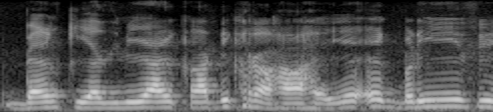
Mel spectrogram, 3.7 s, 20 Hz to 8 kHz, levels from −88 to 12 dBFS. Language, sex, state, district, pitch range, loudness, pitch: Hindi, male, Haryana, Rohtak, 140-165 Hz, -15 LUFS, 150 Hz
